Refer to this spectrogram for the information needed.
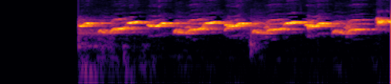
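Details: Common (Moroccan) bulbul song: a quick run of rich, fluty whistled notes, alternating low and high phrases in a bubbling, chattering sequence, with no other sounds.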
